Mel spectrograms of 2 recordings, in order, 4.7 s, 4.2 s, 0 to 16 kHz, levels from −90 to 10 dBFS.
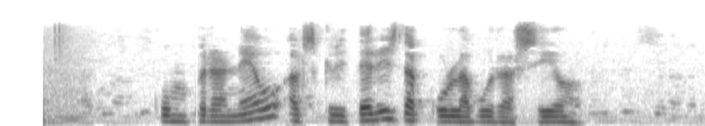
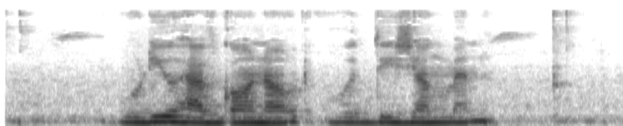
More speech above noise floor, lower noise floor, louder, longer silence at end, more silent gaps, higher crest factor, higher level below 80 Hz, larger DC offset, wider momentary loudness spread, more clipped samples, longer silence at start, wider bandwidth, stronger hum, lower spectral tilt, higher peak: about the same, 28 dB vs 30 dB; first, -57 dBFS vs -45 dBFS; second, -29 LUFS vs -16 LUFS; second, 0.3 s vs 0.45 s; neither; first, 20 dB vs 14 dB; second, -68 dBFS vs -48 dBFS; neither; first, 17 LU vs 12 LU; neither; second, 0.3 s vs 0.8 s; second, 8.2 kHz vs 11 kHz; neither; second, -5 dB/octave vs -8 dB/octave; second, -12 dBFS vs -2 dBFS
